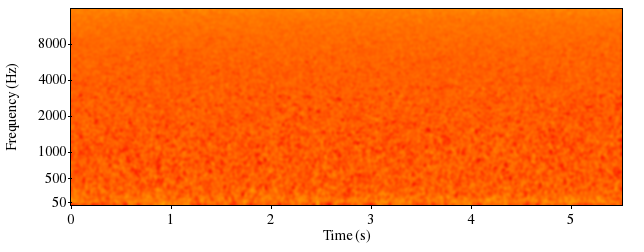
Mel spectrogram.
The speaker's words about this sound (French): Mets-toi devant le haut-parleur d'où vient le bruit blanc et regarde-le dans les yeux.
